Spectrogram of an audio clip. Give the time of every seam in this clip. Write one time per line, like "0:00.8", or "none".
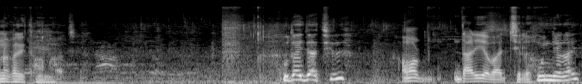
none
